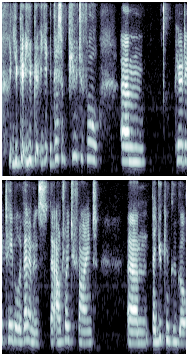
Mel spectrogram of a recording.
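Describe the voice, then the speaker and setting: A woman with a non-native accent and a high pitch talks at a moderate pace, with ordinary pitch variation and long, frequent pauses. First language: not English. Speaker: astrophysicist. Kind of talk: public science talk. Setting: online live stream. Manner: hesitant, many fillers.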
